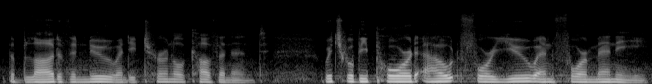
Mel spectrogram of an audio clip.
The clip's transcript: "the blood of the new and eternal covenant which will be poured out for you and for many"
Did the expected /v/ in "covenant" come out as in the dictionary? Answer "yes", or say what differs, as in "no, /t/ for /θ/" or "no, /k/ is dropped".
yes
